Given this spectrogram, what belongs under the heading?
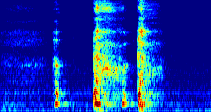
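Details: Three short, dry coughs in quick succession in a quiet room from a young female idol who has been unwell. She saw a doctor, got antibiotics and medicine, has a blocked nose, and says the cough has worsened and won't stop.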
